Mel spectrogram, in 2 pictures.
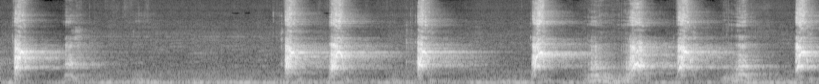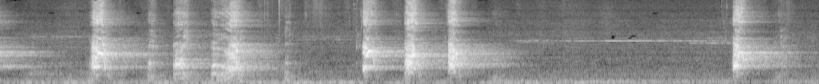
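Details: Labrador Retriever puppy Shiro barks persistently, around twenty sharp barks in irregular clusters, some in quick pairs, tapering to a single bark after a pause near the end.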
